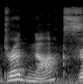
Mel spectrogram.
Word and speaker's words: Dreadnoks: Is it Dreadnoks? – Dreadnoks. – Yeah. – How do you spell that? – N-O-K-S. – Yep.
